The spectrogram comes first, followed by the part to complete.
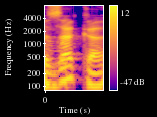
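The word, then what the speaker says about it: تزكى: Like Tazkiya, Tazakka, right? That's a Z, right? It's not a the, it's a Z. The folks who pronounce it Zalikal, but it's a the, will pronounce the same one, Tazakka the right way.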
